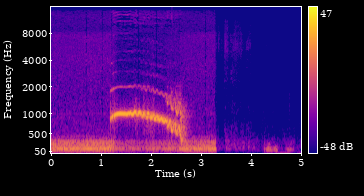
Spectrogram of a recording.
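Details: An Eastern Screech-Owl whinny call, given in the fall and likened to a tiny horse in a tree: a single high, tonal note held steady about two seconds, then quavering and sliding down, over a low background hum.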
